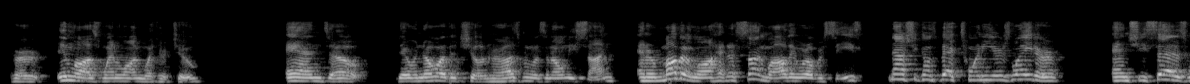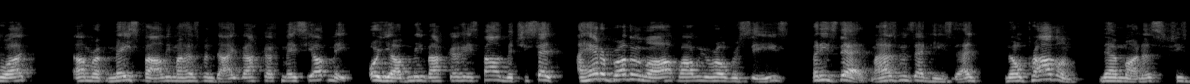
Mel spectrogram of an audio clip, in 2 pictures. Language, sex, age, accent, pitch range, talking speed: English, male, 50-69, American, 150-185 Hz, 170 wpm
